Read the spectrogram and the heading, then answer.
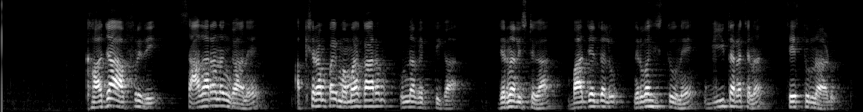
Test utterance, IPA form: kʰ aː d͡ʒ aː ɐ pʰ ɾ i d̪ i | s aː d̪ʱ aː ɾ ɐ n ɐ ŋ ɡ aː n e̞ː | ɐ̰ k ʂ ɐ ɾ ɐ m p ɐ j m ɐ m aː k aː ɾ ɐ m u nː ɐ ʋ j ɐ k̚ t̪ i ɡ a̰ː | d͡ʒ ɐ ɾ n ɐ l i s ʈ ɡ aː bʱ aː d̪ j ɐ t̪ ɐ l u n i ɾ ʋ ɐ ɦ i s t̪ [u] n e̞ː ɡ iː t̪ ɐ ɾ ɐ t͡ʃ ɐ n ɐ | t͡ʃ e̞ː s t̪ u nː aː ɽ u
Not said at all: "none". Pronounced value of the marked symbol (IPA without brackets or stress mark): uː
